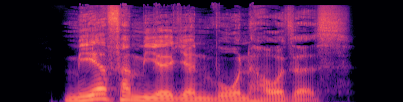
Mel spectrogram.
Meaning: genitive singular of Mehrfamilienwohnhaus
- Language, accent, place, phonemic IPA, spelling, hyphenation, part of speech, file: German, Germany, Berlin, /ˈmeːɐ̯faˌmiːli̯ənˌvoːnhaʊ̯zəs/, Mehrfamilienwohnhauses, Mehr‧fa‧mi‧li‧en‧wohn‧hau‧ses, noun, De-Mehrfamilienwohnhauses.ogg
